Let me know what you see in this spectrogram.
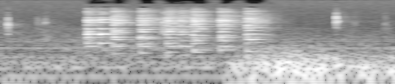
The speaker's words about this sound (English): Meanwhile, duck hunt. That's my text messages.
